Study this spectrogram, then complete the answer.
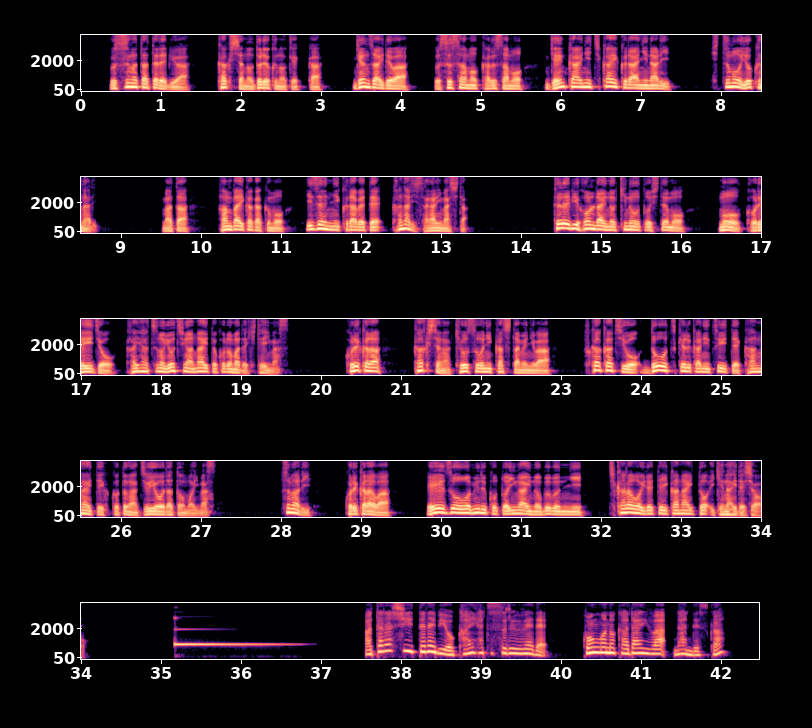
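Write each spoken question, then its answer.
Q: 新しいテレビを開発する上で、今後の課題は何ですか?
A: 映像を見ること以外の付加価値をどうつけるか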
